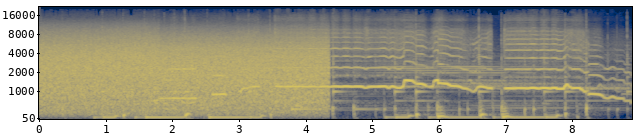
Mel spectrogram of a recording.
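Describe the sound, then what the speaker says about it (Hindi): Saraswati river rushing at Keshav Prayag near Mana village in the Himalaya, a loud, steady broadband roar like a waterfall that drops away abruptly partway through, after which tonal voices and music carry on over quieter background. "तो देखिए यही है सरस्वती नदी"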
